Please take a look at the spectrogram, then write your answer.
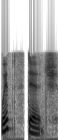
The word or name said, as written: whipstitch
